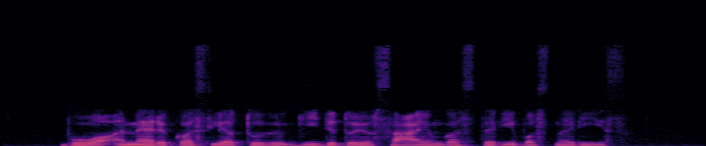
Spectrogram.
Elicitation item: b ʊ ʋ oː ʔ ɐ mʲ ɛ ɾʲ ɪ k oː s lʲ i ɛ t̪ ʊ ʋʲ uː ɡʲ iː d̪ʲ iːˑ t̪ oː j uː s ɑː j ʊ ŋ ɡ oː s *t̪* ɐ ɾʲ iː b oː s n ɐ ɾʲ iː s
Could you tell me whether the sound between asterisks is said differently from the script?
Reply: no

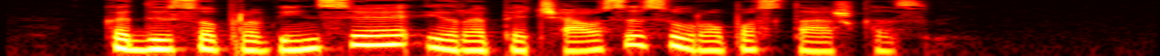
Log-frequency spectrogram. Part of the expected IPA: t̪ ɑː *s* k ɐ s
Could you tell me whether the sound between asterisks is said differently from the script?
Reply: yes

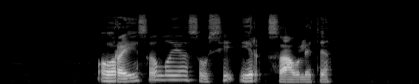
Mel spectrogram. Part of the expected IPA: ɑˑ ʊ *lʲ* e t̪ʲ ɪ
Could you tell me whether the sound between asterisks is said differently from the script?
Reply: no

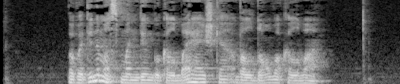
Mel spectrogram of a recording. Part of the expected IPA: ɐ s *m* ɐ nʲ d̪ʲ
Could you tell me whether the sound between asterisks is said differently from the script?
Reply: no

